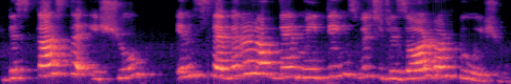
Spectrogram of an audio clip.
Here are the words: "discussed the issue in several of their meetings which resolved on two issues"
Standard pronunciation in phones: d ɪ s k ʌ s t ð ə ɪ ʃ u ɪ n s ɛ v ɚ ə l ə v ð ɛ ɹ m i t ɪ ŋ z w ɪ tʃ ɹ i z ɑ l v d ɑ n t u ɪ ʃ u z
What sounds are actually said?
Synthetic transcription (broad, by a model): d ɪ s k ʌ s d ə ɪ ʃ u ɪ n s ɛ v ɚ ə l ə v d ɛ ɹ m i t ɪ ŋ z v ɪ tʃ ɹ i z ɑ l d ɑ n t u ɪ ʃ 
